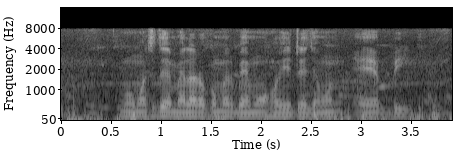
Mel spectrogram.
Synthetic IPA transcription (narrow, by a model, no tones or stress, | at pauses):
mumat͡ɕʰid̪eɾmɛlaɾɔkomeɾbɛmoɦoeeʈed͡ʑɛmonebi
